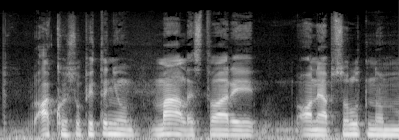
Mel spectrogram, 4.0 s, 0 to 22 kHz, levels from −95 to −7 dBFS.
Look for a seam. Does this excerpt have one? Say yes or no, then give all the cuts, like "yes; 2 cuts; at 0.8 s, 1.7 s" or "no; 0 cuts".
no; 0 cuts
